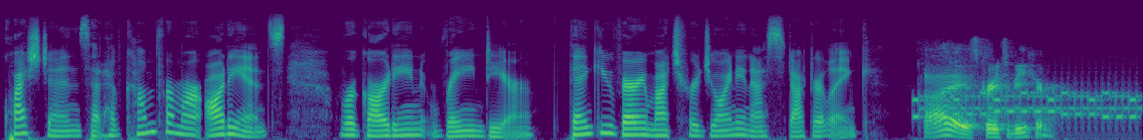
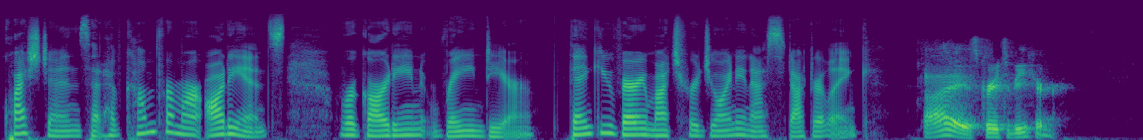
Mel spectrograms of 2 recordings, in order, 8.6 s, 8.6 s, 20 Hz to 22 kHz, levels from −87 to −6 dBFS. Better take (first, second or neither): second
